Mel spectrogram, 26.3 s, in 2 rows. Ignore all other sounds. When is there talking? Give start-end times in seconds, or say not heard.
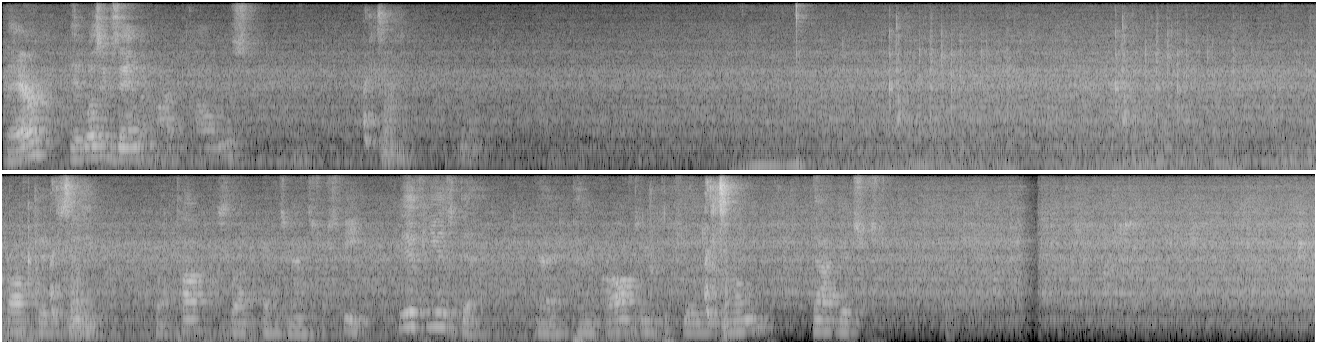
0.0-2.5, 13.1-21.9.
